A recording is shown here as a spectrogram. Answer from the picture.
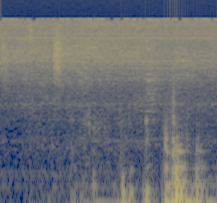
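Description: Microphone handling noise: a low rumble with several dull thumps, the loudest near the end.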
